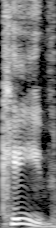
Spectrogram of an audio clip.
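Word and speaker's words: Kyiv: we're gonna get anywhere if people are calling it keeve now in recognition of how the ukrainians pronounce their own capital city's name if you say kiev i mean that just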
